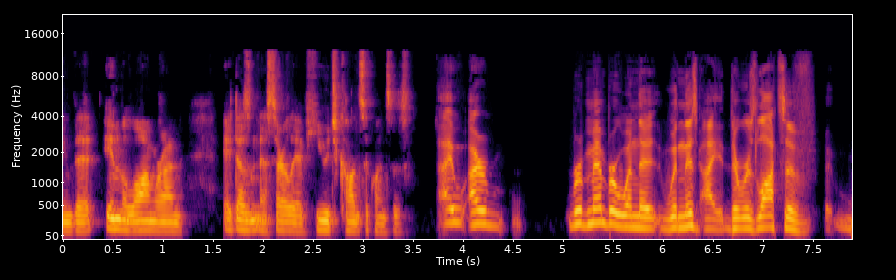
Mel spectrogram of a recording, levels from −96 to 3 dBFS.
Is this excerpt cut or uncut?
cut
